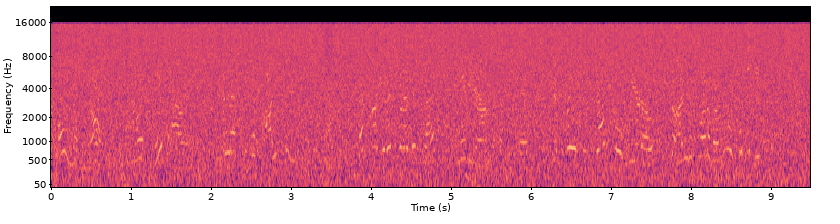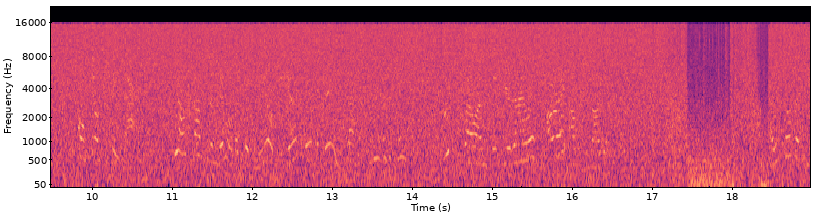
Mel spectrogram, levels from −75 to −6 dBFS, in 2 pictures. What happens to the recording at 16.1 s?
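At 16.1 s, as throughout the clip, loud noise buries the original, which plays 1.5 times too fast and high: wrong sample width, 16-bit samples read as packed 24-bit, scrambling most values.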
